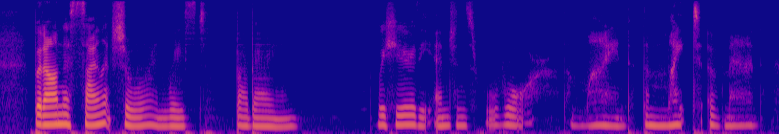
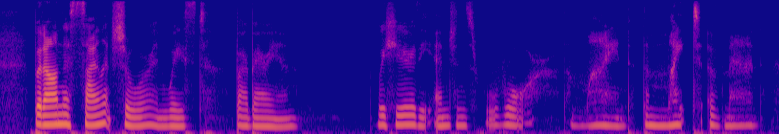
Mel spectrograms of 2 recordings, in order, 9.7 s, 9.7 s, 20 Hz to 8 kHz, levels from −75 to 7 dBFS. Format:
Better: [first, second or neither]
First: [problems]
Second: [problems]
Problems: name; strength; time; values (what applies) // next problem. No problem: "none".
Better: second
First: noise reduction (neural separator model SepFormer DNS4)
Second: none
